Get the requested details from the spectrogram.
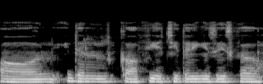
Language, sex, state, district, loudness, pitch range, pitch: Hindi, male, Bihar, Kishanganj, -15 LUFS, 125-130 Hz, 130 Hz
